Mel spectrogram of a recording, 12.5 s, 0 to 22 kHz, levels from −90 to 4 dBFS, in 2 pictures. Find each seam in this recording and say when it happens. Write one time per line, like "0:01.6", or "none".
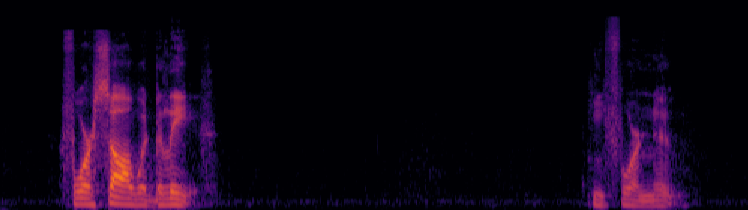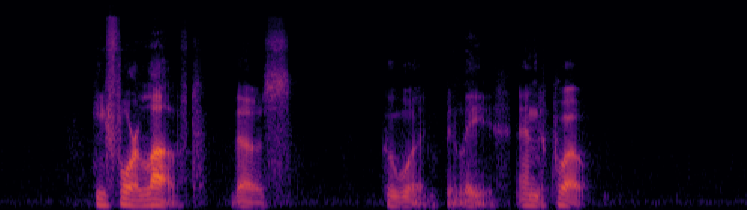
0:10.5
